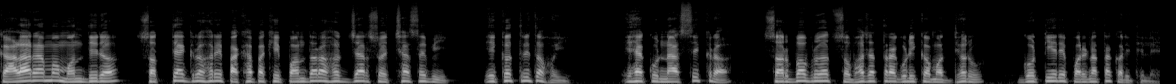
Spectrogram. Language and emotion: Odia, neutral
